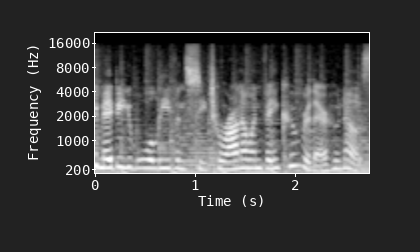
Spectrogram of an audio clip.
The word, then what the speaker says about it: Toronto: Overwatch League is coming to Toronto, and if you really want to impress the locals, make sure you don't pronounce the second T.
